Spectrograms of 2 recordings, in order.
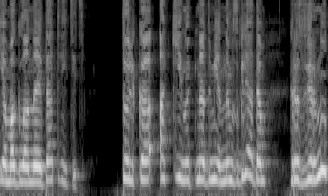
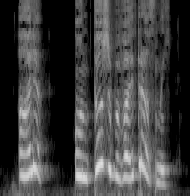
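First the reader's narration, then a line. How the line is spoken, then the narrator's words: Giggled. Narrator (Russian): хихикнула Фейри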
